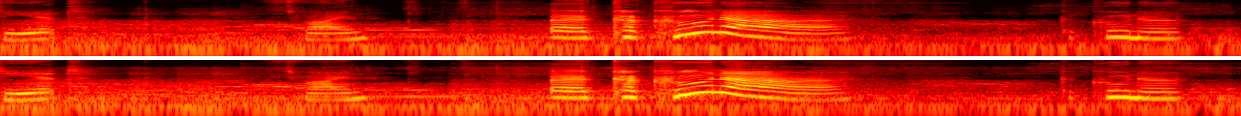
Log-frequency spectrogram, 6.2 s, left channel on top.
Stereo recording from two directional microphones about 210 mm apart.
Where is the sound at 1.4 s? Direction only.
Centre (ahead or behind).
